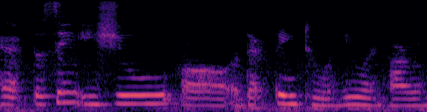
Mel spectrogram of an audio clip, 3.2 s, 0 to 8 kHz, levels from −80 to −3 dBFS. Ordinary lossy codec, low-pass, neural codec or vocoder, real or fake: none; none; codec, 16 kHz, 2 kbps, X-Codec, WavLM features, trained on Multilingual LibriSpeech; fake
